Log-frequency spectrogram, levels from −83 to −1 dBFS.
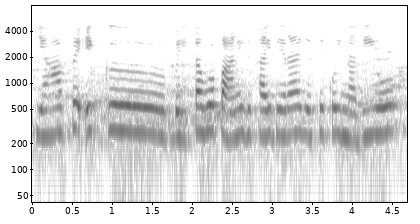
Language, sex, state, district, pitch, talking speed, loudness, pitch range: Hindi, female, Bihar, Sitamarhi, 260 Hz, 190 wpm, -42 LUFS, 245-270 Hz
